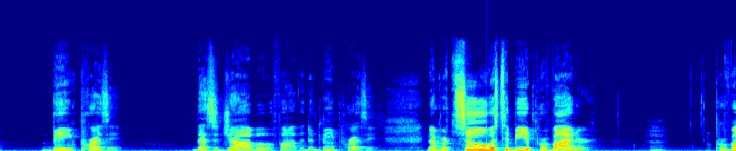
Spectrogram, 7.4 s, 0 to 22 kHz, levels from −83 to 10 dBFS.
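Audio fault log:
2.87 s and 4.87 s, overlap between stream segments: two tiny skips about 2 s apart, the first between "a job of a" and "to okay be present", the second just before "was to be a". Adjacent 2-second segments claim overlapping time, so the player trims roughly 19 ms and 12 ms of sound that was never duplicated. The waveform jumps across each gap.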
